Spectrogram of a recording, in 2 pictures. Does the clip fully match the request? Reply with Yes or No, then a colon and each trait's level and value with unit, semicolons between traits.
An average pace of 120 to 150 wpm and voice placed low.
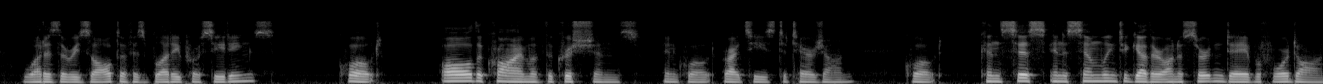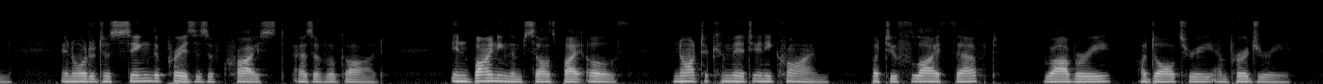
Yes: average, 140 wpm; low, 125 Hz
